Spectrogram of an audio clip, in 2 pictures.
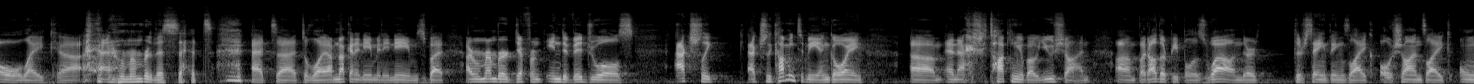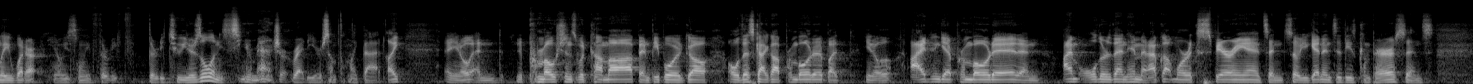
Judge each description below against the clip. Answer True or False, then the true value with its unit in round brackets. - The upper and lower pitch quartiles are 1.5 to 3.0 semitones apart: True (2.7 semitones)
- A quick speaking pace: True (230 wpm)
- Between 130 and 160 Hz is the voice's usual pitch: False (110 Hz)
